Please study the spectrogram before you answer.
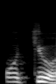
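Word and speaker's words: ocho: सीएच है तो उसको नोचे पढ़ेंगे और देखिए इधर दिया है फेचा फेचा है फिर ओचो है इसको कैसे बोलेंगे उसके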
